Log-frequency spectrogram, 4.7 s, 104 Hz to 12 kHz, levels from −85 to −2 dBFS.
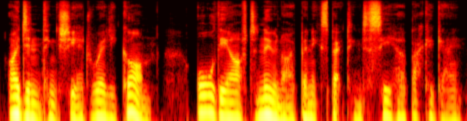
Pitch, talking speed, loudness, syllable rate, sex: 105 Hz, 230 wpm, -21 LUFS, 6.2 syllables/s, male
